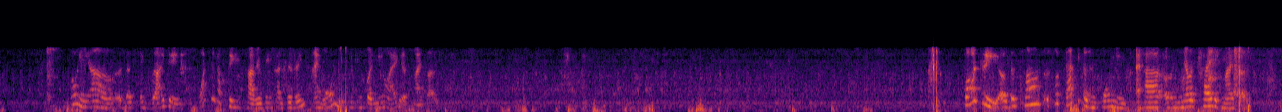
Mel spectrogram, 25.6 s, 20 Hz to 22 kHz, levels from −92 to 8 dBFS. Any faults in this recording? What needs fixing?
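Throughout the 26 seconds the speech has a buzzy, gravelly roughness and a dull top end, with nothing above 4 kHz. This is GSM full-rate codec damage and fits the 13 kbps full-rate coder, which models the vocal tract and excites it with a coarse pulse train that keeps only every third sample, so the fine texture of the voice is lost. To prevent it, capture or transmit over a wideband codec such as AMR-WB or Opus instead of GSM full rate.

At 6.76–6.97 s, 18.56–18.83 s and 24.74–24.99 s the voice briefly breaks into squawks, pops and gargling. These are GSM bit errors. Flipped bits corrupted the filter, pitch and gain values the decoder relies on, so for a run of 20 ms frames the spectrum bends and the level jumps. The density of the damage suggests a few percent of bits in error, as on a weak radio link. To prevent it, use a stronger link or a channel with error protection and bad-frame concealment that mutes or repeats damaged frames.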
